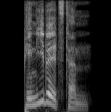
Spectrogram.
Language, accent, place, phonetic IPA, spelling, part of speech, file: German, Germany, Berlin, [peˈniːbəlstəm], penibelstem, adjective, De-penibelstem.ogg
- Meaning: strong dative masculine/neuter singular superlative degree of penibel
